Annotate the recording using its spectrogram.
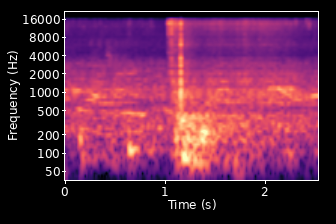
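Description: A person splashes into water.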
